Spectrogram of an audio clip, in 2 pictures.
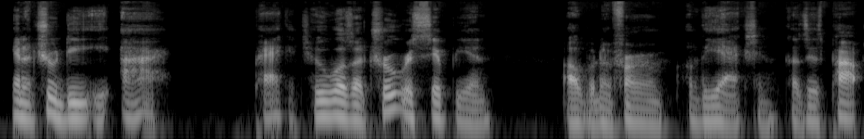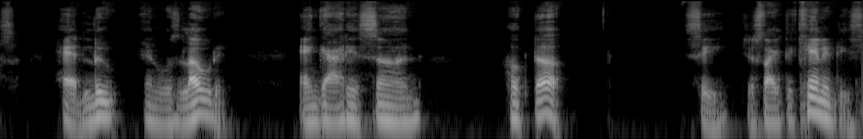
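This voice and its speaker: A man delivering opinionated spoken commentary as a vlog host, emphatic and deliberate, stretching out the words he stresses. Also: lowish voice, gravelly, husky.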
